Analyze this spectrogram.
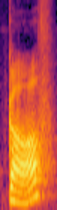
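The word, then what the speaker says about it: calf: It sometimes L gets silent. अब एल कहां कहां साइलेंट होता है आपको ये याद रखना है, ये आपको मालूम होगा। सो it's becomes काफ, हाफ, haves, could, should, would, Sam and talk.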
